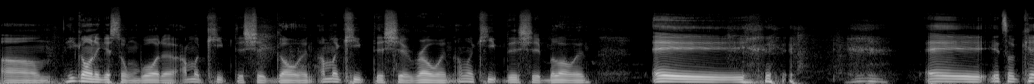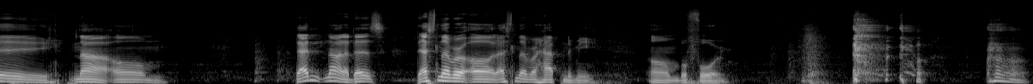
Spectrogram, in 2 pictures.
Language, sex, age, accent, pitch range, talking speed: English, male, 20-39, American, 90-125 Hz, 115 wpm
